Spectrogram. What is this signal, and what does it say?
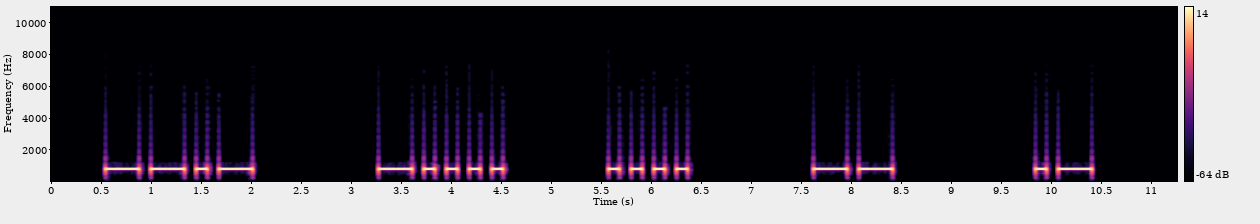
Morse code, heard as a keyed tone, about 10 wpm, spaced as for 5 wpm, 800 Hz. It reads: Q6HMA
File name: LEZIONI / 10 SIGNS / 10C DOT ws 10wpm 4213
